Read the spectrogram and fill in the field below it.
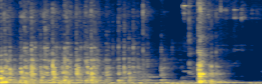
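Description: A sewing machine runs a rough stitch along the folded neck edge of a blouse, its steady rapid whirring needle rhythm continuing close-up for the whole stretch and easing off near the end.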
